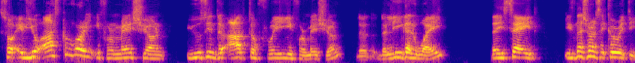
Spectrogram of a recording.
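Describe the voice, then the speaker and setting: At a moderate pace, a man with a Spanish accent speaks at a high pitch with lively intonation. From Mexico. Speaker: journalist. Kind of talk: panel discussion.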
